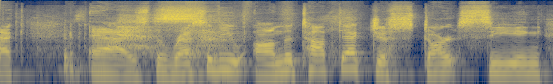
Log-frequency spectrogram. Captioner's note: sighs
